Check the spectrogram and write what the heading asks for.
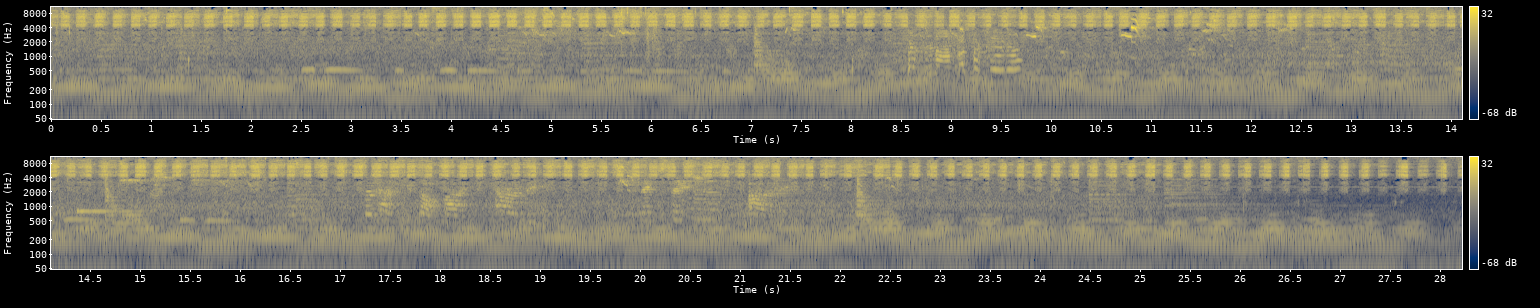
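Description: A steady, high-pitched cicada drone buzzes continuously throughout, fairly loud, over a low rumbling hum in the background.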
